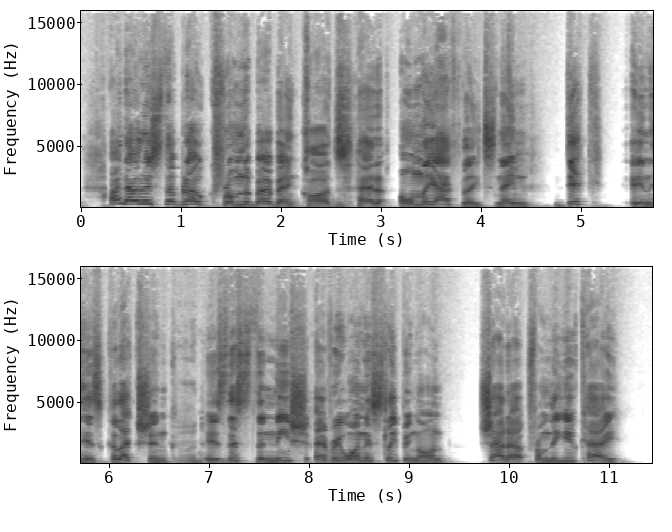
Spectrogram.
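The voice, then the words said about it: Put-on British accent. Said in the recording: “I'm going to try and do an accent. ... She knows my accents are not good. ... That was pretty good.”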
